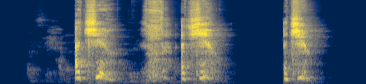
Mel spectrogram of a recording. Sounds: Sneeze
